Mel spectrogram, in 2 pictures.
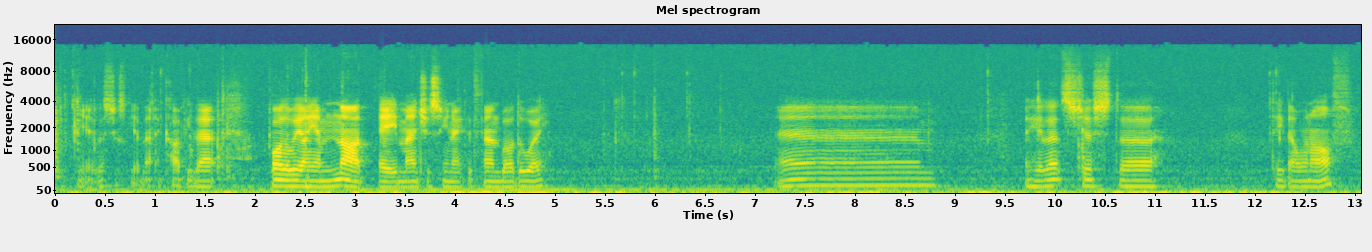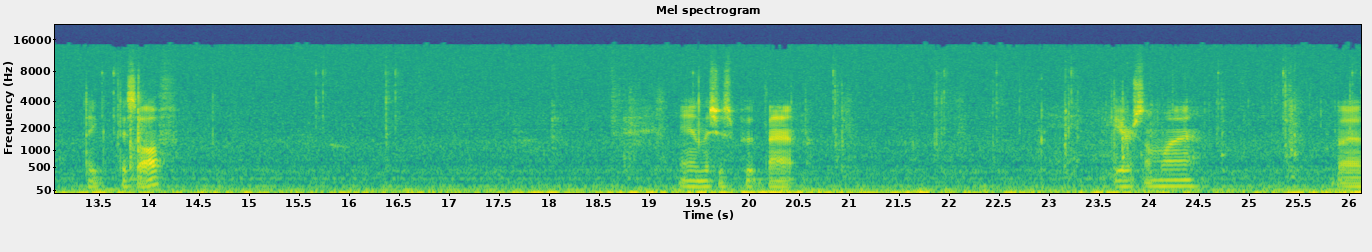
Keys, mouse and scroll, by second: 0.1 right click, 0.9 click, 1.3 alt+Tab, 2.3 alt+Tab, 3.1 alt+Tab, 4.5 ctrl+v, 5.7-23.5 drag, 23.7 ctrl+t, 24.7 alt+shift+click.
